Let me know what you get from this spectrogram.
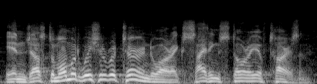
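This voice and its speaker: A man's voice: fairly high pitch, very animated, fast talker. A man narrating a 1950s radio adventure serial as announcer, dramatic and declamatory. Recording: dull old radio recording with music.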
